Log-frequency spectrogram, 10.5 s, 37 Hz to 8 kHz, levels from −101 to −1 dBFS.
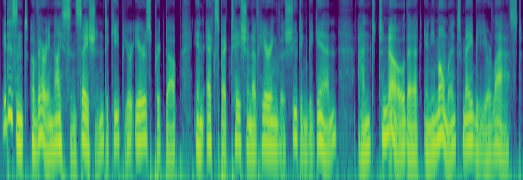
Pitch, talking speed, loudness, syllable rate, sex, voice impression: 110 Hz, 165 wpm, -21 LUFS, 4.3 syllables/s, male, masculine, adult-like, refreshing, slightly sincere, slightly friendly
